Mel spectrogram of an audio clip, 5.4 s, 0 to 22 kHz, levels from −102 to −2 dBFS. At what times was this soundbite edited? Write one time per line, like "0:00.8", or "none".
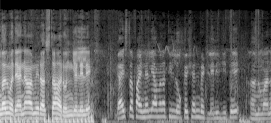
0:02.0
